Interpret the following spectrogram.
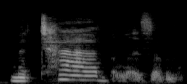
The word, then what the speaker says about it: metabolism: And the last one, but the syllable stress is on tab, metabolism.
